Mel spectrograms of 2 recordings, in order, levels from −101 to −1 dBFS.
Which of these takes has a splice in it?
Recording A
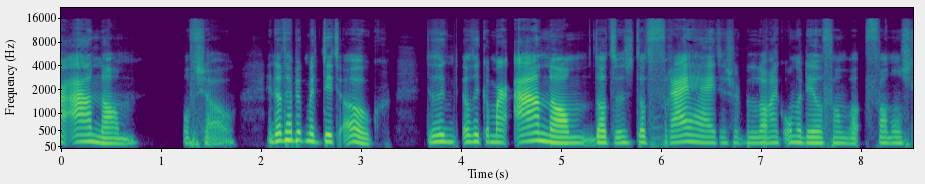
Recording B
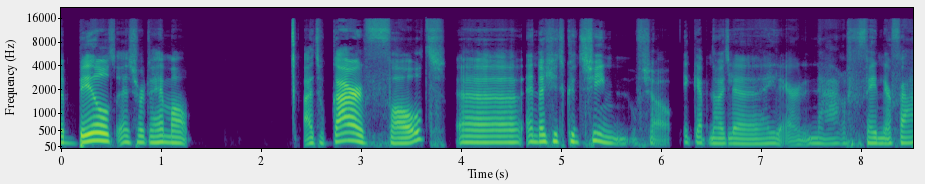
B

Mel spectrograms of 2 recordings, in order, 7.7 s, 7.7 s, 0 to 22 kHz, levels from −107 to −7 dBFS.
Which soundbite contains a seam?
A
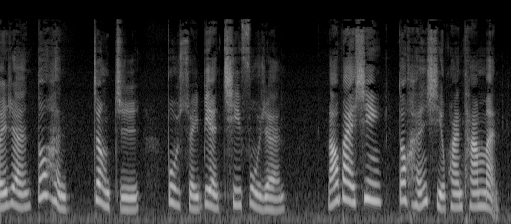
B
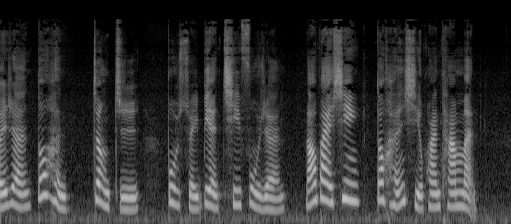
B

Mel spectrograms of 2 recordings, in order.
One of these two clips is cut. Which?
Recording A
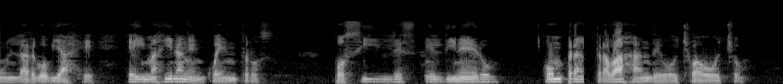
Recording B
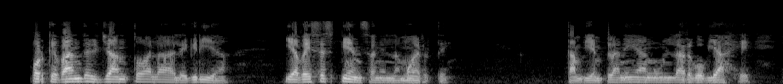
A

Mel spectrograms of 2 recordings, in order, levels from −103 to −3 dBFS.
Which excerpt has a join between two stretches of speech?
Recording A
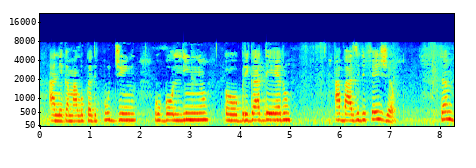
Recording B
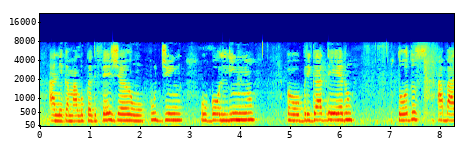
A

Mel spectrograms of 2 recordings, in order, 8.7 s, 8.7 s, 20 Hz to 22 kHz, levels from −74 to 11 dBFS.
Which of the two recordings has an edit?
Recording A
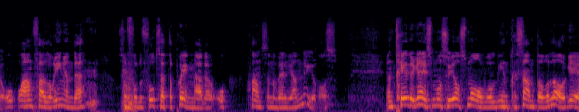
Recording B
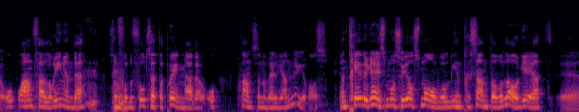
B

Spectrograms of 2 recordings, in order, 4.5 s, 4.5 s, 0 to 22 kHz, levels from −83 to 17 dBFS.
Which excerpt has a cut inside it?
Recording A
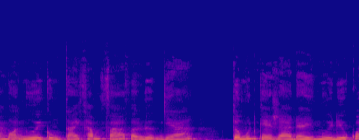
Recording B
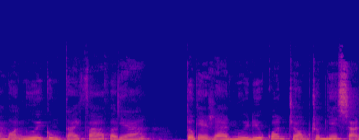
B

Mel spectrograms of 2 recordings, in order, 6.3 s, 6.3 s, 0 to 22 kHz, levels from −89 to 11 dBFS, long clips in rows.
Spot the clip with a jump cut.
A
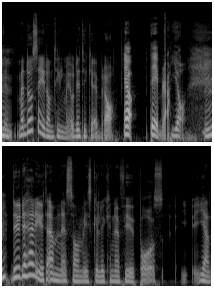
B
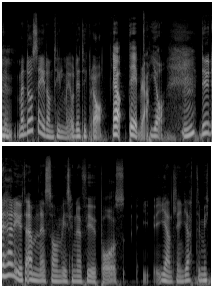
B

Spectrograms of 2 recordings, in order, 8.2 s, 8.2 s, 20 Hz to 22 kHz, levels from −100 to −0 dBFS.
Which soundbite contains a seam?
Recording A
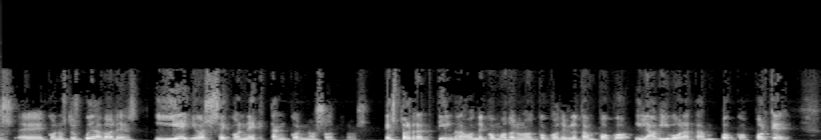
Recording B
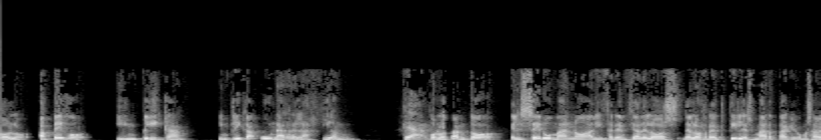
A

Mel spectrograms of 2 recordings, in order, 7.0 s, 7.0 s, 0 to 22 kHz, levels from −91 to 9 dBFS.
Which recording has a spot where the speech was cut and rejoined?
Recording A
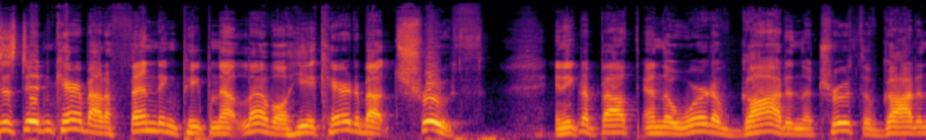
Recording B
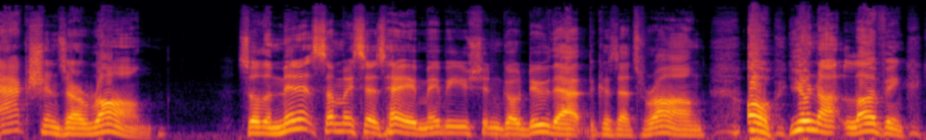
A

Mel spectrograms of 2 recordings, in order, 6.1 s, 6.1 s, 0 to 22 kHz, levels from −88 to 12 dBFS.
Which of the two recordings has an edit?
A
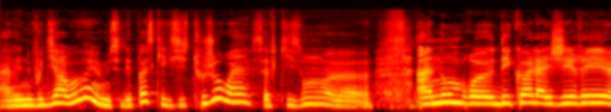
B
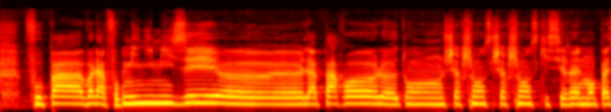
B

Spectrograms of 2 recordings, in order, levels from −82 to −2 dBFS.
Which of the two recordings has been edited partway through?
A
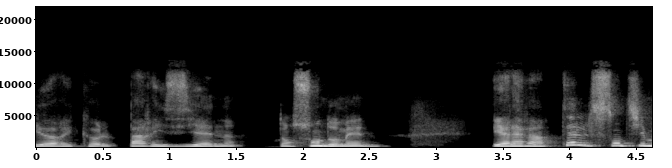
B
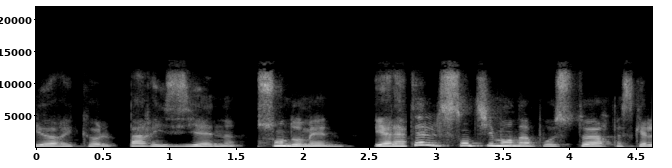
B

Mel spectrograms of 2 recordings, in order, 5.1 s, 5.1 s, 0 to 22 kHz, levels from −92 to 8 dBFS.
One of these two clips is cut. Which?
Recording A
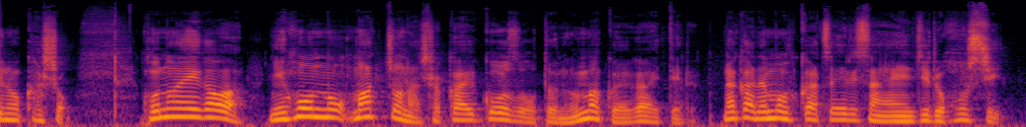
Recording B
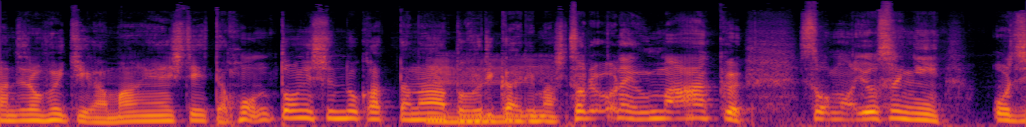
B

